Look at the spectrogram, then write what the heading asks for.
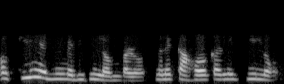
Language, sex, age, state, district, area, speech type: Assamese, female, 18-30, Assam, Kamrup Metropolitan, urban, conversation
